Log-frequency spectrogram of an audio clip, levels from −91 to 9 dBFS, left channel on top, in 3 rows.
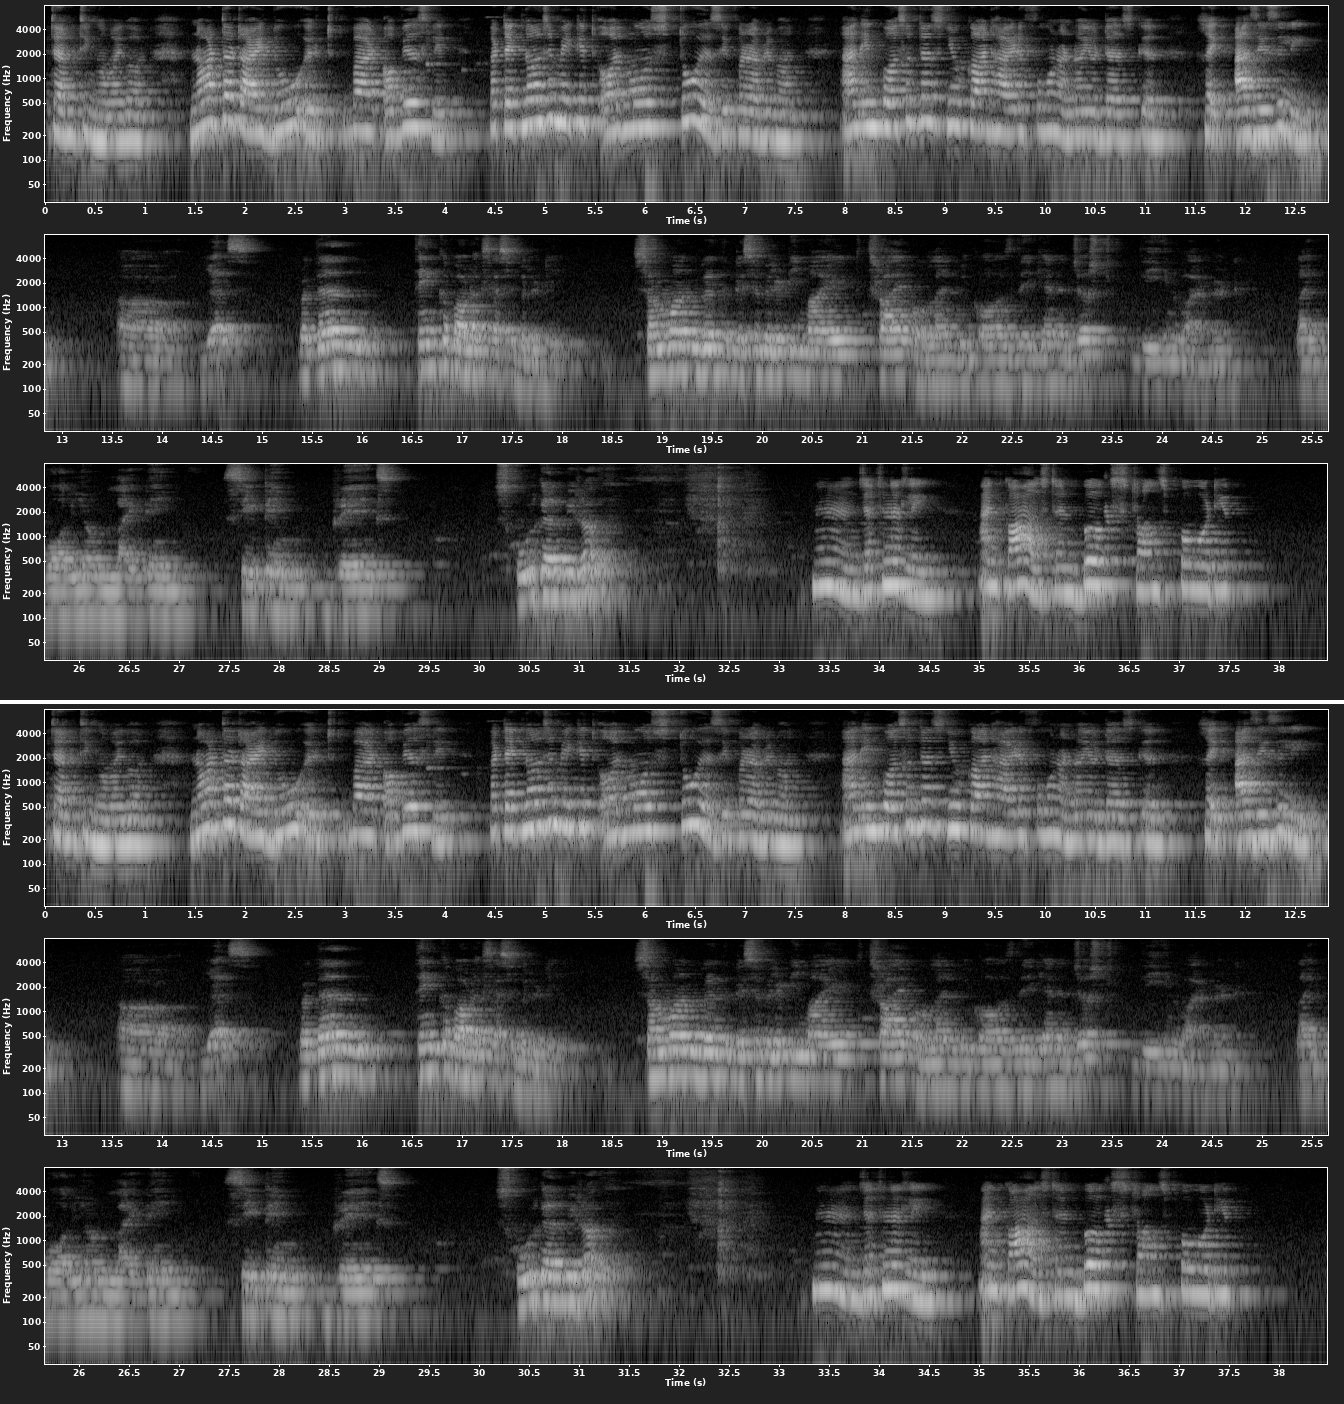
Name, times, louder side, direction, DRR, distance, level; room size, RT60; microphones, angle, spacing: voice 1, 0.0-7.6 7.9-11.3 11.6-12.8 33.3-34.7 35.0-37.5, left 1 dB, 30° left, 4 dB, 1.3 m, -23 dB
voice 2, 13.5-14.9 15.4-16.1 16.5-18.0 18.7-23.4 23.7-24.7 25.3-27.0 27.4-29.1 30.2-31.3 32.1-32.8, left 1 dB, 50° left, -1 dB, 4.6 m, -29 dB
18.5 x 8.8 x 4.6 m, 0.87 s
head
